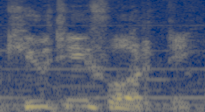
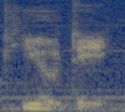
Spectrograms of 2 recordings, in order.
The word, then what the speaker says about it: QT-40: I am QT-40, not pronounced cutie.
